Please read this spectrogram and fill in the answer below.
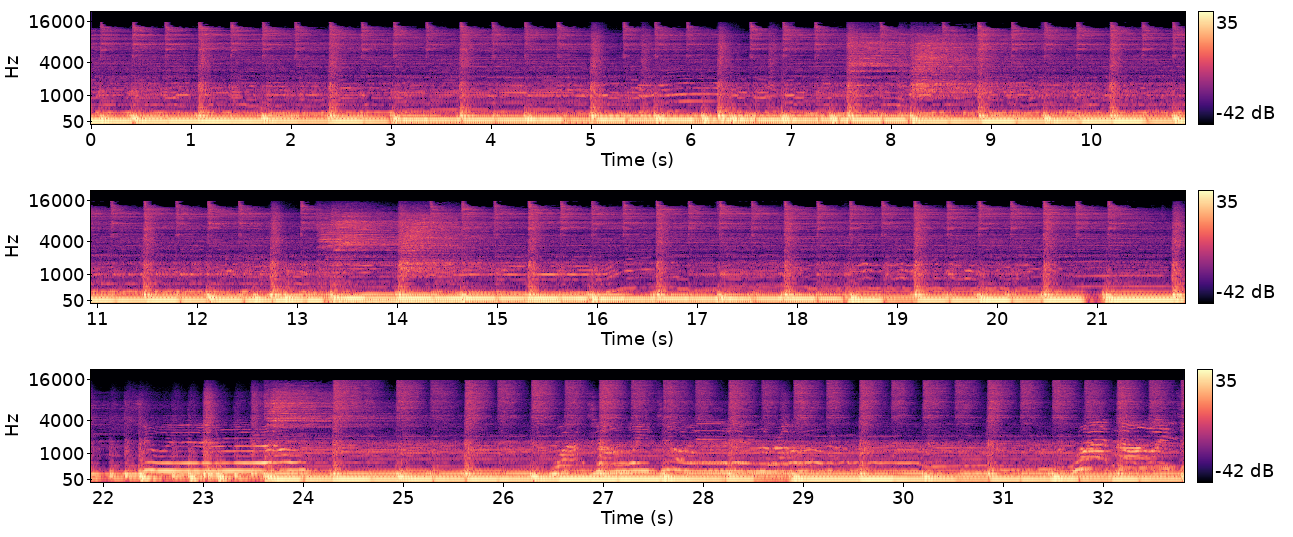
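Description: Rock band playing live: electric guitar, electric bass and drum kit over a steady beat. About two-thirds of the way through, the bass drops out for a couple of seconds, leaving a few guitar notes, then the full band comes back in.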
